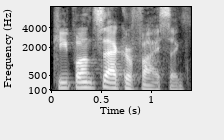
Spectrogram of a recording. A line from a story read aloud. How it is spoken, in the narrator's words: laughed Spendius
